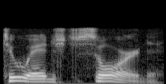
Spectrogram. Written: two-edged sword

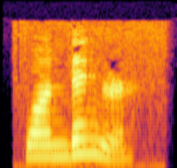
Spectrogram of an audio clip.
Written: wambenger

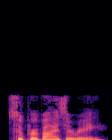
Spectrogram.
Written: supervisory

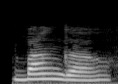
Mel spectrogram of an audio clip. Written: bungo

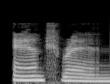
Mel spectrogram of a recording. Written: antwren

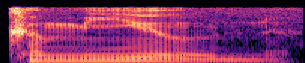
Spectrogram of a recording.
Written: commune

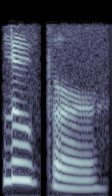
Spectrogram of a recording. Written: looper

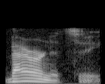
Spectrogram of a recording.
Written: baronetcy

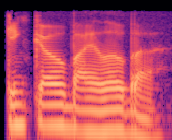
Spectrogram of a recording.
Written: ginkgo biloba

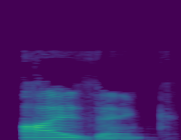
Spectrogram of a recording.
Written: eysenck

